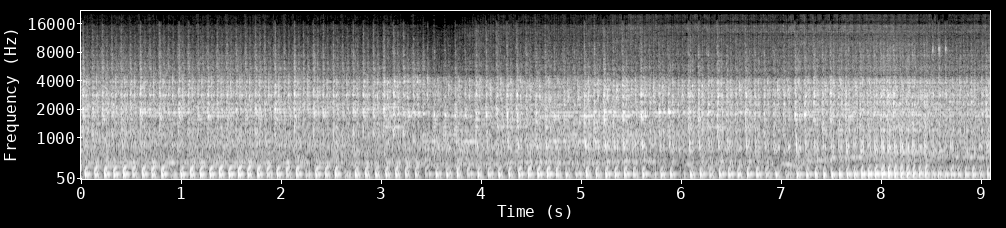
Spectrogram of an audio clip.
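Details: BSA Gold Star big single after major engine repair, just started after kicking on a hot day, held on the throttle; loud uneven thump about three beats a second, no knock or clatter; normal running, break-in miles pending.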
